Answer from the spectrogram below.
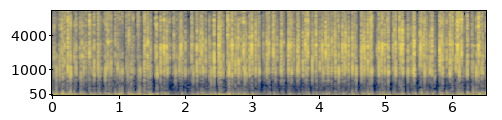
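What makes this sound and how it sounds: Fingertips tap and click the shoulder triggers of a hollow black plastic PS3 controller held top-up. The result is a fast, steady stream of dry, bright plastic clicks and taps that stop short, with a light low thump under them.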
